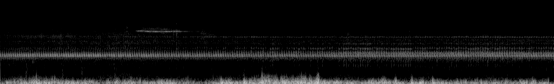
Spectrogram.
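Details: An American toad sings one continuous, steady, level trill lasting the whole stretch, accompanied by heavy low rumbling noise like wind, and a brief faint higher whistle near the start.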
